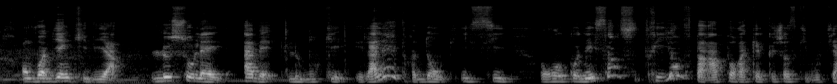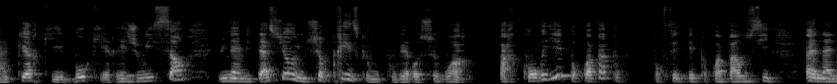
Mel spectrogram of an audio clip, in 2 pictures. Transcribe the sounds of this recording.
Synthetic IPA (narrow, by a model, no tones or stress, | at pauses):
ɔ̃vwabjɛ̃kʰilija̰ləsɔlɛjavɛkləbukʲeelalɛt̪χd̪ɔ̃kisi | ʁəkɔnɛsɑ̃st̪χijɔ̃fpa̰ʁːa̰pɔʁakʲɛlkəʃɔzkʲivut̪jɛ̃akœʁkʰʲiɛbokʲiɛʁeʒuisɑ̃ynɛ̃vit̪asjɔ̃ynsyʁpχizkəvupuveʁəsəvwaʁ | paʁkuʁjepuʁkwapapuʁ | puʁfet̪epuʁkwapaosiɛ̃na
